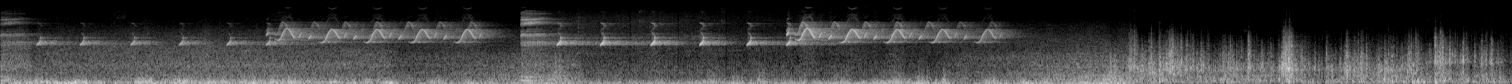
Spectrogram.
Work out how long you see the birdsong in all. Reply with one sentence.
The birdsong can be heard for 10 seconds in total.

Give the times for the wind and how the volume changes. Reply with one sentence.
You can hear the wind from 0.0 to 15.0 s, getting quieter then louder.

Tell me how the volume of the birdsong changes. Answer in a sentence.
The loudness of the birdsong goes up.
